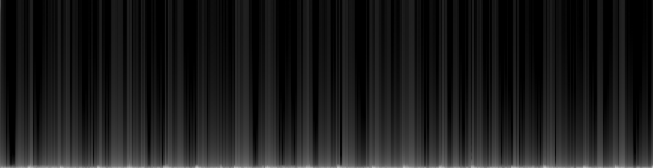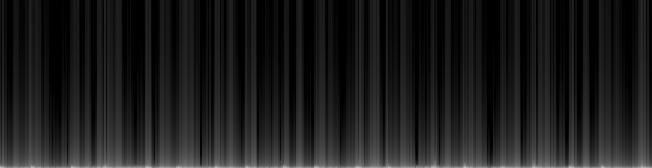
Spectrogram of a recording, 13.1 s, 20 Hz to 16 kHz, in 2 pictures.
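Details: ASMR heartbeat recording: steady, soft, close and muffled heartbeat thumping at about 85 beats a minute with no other sounds; a normal heartbeat.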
